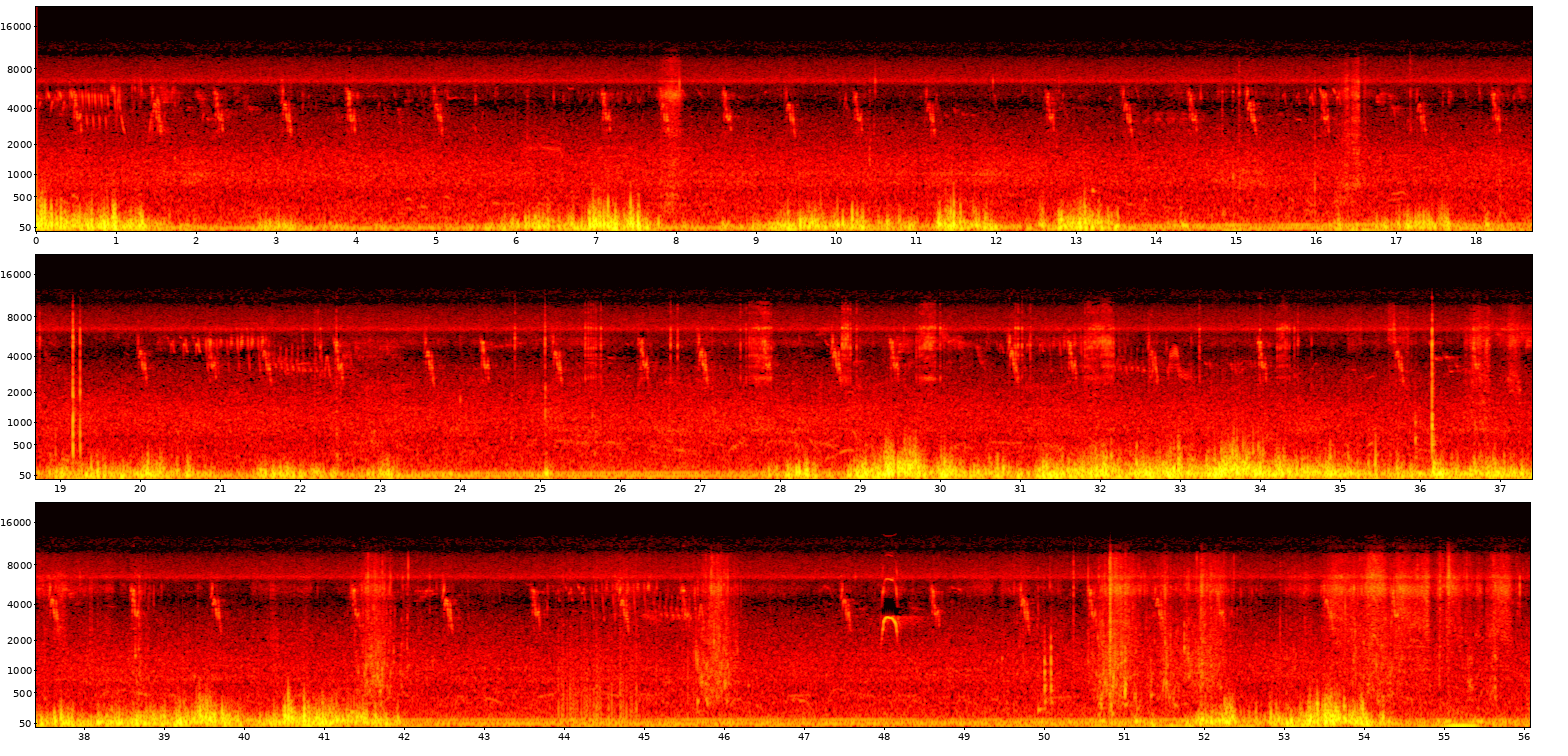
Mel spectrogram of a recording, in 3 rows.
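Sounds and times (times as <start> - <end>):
wind buffeting microphone: 0.0 - 1.7, 5.8 - 7.8, 9.0 - 14.5, 16.1 - 23.7, 27.8 - 42.6, 50.6 - 55.5
small birds chirping: 12.6 - 19.2, 20.0 - 38.9, 41.3 - 52.4
bird chirps: 47.4 - 48.8.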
